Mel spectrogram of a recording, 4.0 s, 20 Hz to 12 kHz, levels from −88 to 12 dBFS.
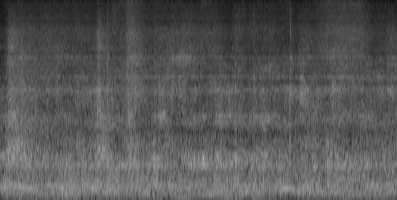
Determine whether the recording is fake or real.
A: fake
